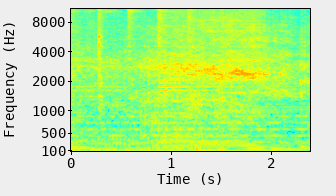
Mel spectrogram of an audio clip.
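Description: A vehicle engine's low rumble under background music with held tones; the rumble drops away at the end.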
